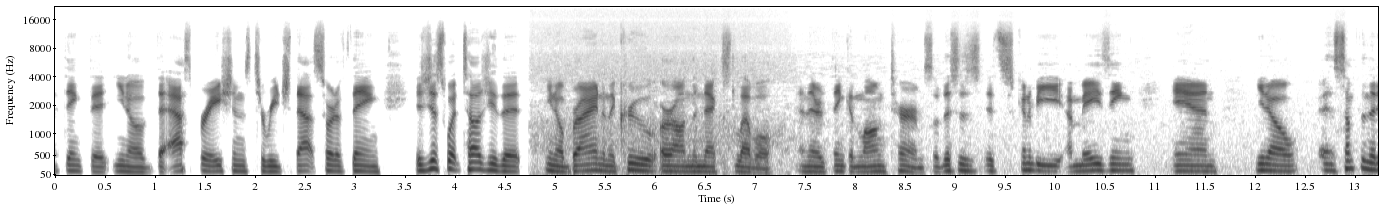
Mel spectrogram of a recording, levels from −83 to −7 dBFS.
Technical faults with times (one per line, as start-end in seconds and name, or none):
0.00-13.24 noise suppressor artifacts
4.73-7.25 noise suppressor catching up
9.25-9.43 speech cut by the noise suppressor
